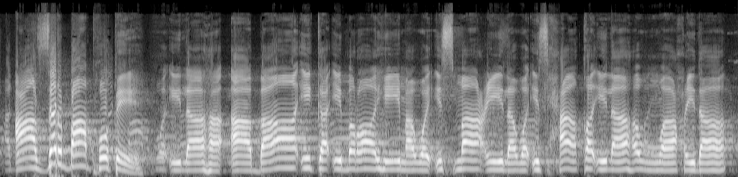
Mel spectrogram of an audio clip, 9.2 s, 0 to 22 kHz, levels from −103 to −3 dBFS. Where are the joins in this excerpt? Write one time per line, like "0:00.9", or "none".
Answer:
0:02.1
